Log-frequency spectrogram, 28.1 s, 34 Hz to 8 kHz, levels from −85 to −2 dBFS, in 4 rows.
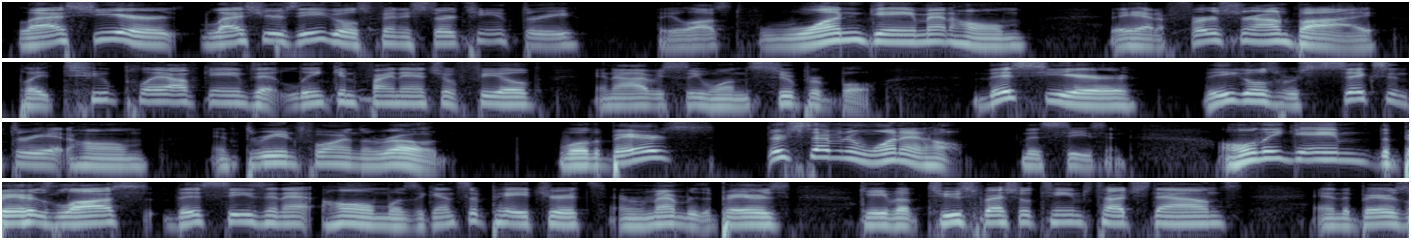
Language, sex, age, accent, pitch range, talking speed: English, male, 20-39, American, 125-170 Hz, 190 wpm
